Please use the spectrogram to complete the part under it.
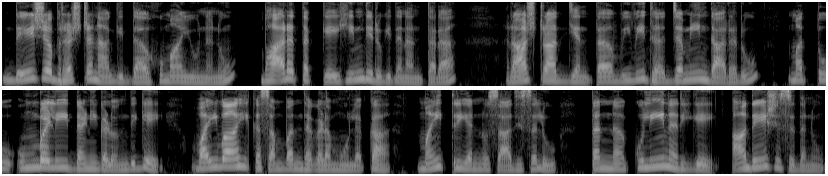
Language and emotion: Kannada, neutral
